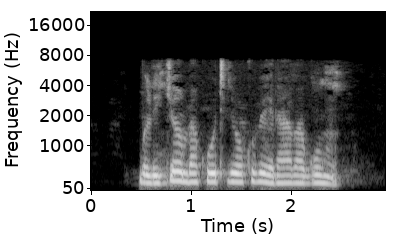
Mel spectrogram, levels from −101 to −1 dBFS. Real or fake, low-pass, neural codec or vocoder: real; 7.2 kHz; none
